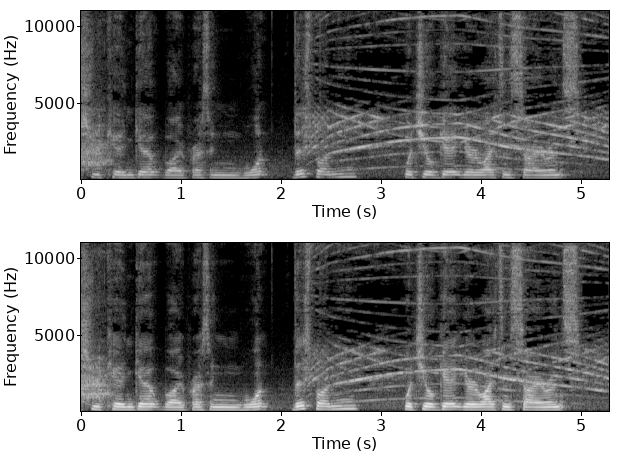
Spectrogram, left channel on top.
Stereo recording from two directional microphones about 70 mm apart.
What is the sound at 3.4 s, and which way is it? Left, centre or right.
Speech, right.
